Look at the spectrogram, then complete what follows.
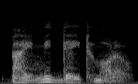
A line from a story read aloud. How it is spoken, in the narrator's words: whispered Al-Obeidi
